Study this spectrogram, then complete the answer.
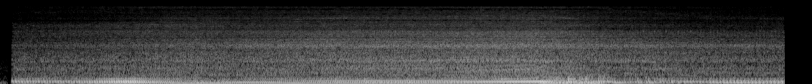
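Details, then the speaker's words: BMW 116i F20 with the N13 engine, idling after repair: smooth, with light throttle blips and no knock. It previously knocked only when warm from a cracked crankshaft; the crankshaft and bearings were replaced. "so we replaced the crankshaft slapped on some new bearings and then it was fine as you'll hear now"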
